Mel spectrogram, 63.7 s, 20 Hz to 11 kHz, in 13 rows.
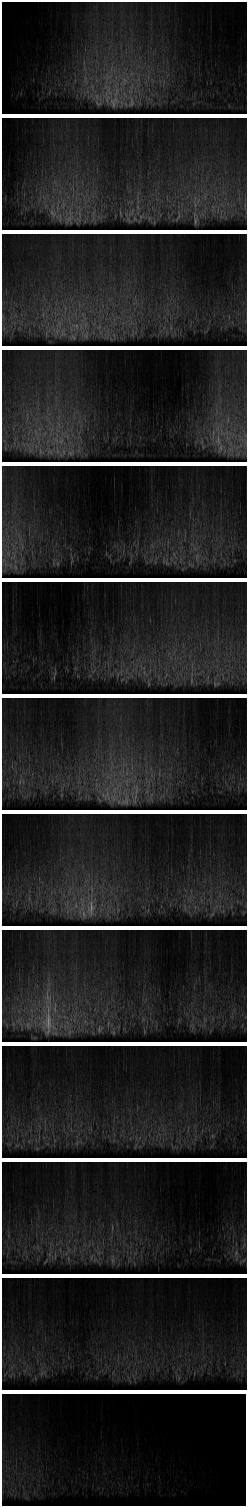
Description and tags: pope sailing wake
wake of a metallic sailing barge, low speed, close up.
Recorded at the pope.
small waves.
No motor
Arcachon, France, 2021.
Recorded with schoeps MS
recorded on Sounddevice 633
waves, sea, fifeld-recording, water, movement, stern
